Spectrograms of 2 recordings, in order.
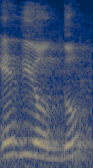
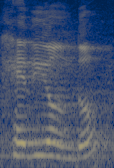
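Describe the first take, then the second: First: The word starts directly with a vowel. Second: The word starts with a breathy h sound.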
